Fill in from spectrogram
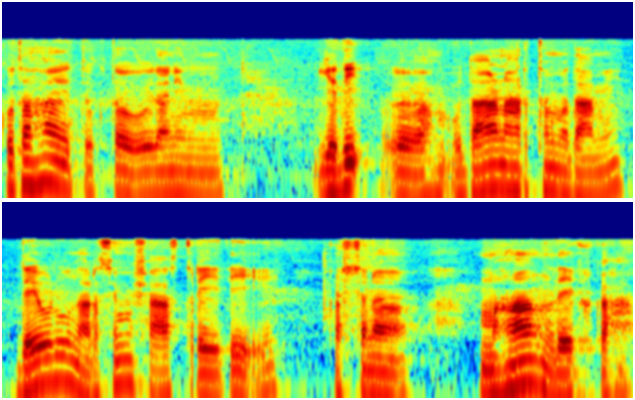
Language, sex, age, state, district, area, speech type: Sanskrit, male, 30-45, Karnataka, Uttara Kannada, rural, spontaneous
